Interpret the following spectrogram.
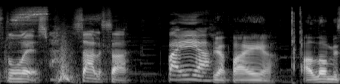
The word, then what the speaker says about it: paella: Paella. Yeah, paella. I love me some paella. Me too. Paella. Paella. Paella. Paella. Paella. Paella. Paella.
